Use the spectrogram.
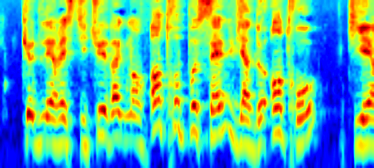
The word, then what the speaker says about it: anthropocène: Aujourd'hui, le mot c'est anthropocène, et ça se prononce anthropocène.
